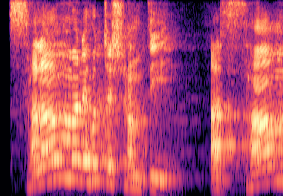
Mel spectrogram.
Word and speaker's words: সালাম: আসসালামু আলাইকুম ওয়ারাহমাতুল্লাহি ওয়াবারাকাতুহ শিখবো তো ইনশাল্লাহ আপনি যদি সালাম শব্দ না বলেন সালাম মানে শান্তি নিরাপত্তা যদি সাম বলেন সাম মানে হল মৃত্যু বুখারী শরীফের হাদিসের মধ্যে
